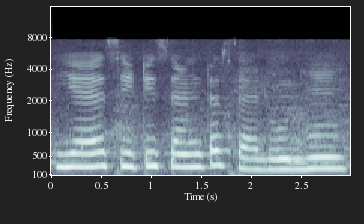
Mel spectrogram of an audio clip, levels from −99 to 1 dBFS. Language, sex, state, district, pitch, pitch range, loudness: Hindi, female, Uttar Pradesh, Saharanpur, 270 Hz, 230-280 Hz, -11 LUFS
